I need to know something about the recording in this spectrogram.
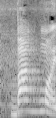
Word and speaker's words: বাগ্ময়: বাগ্ময়, দেখেন এই যে উয়ের সাথে যুক্ত হয়েছে এই জন্য দেখেন ময়ের উচ্চারণ আছে।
